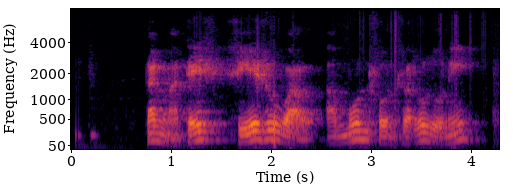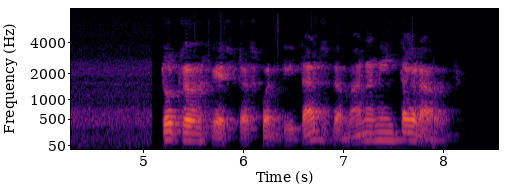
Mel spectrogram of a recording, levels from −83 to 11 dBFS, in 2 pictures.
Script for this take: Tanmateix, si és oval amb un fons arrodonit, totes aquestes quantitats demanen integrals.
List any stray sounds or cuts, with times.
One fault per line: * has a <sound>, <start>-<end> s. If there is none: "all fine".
all fine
